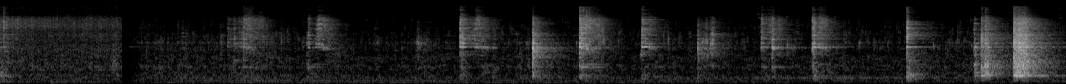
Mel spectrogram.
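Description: A ladle stirring and scraping a thick potato curry in a kadhai, a string of sharp scrapes and knocks against the pan about one or two a second. A steady sizzle is heard for about the first second, then cuts off.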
